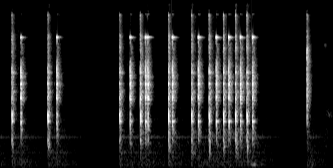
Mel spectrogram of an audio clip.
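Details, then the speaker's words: Switch Hitter release solenoid with the switch plugged in and the unit turned on: crisp short clunks each time it fires, with no buzz or drag between them, so it is working properly. "that clunk tells me that the switch hitter is working"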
